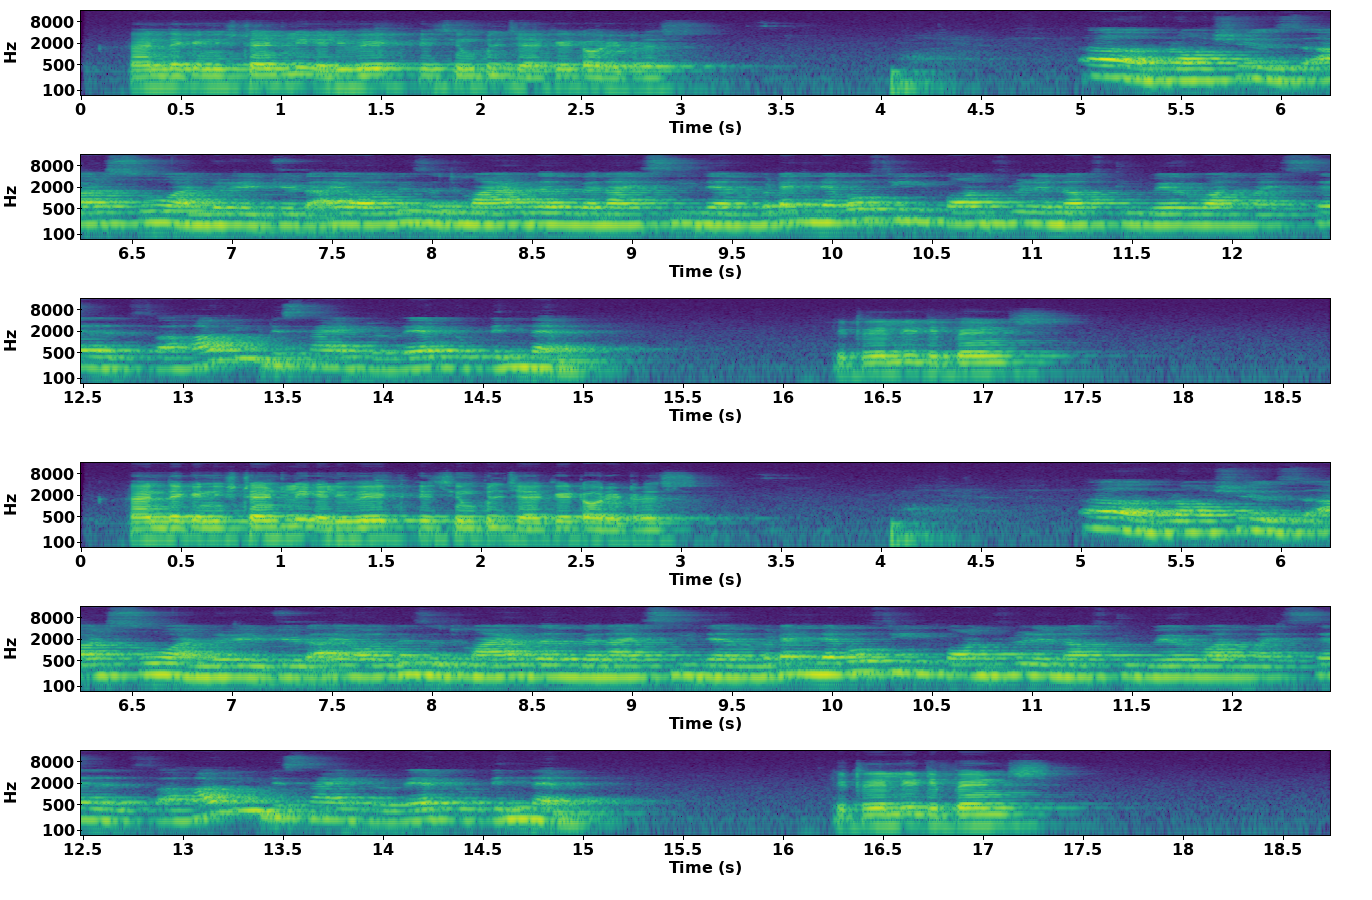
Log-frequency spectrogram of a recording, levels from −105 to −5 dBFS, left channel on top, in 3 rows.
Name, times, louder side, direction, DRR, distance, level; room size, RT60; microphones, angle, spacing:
voice 1, 0.2-3.0 16.2-17.3, right 2 dB, 60° right, 7 dB, 1.2 m, -22 dB
voice 2, 5.0-15.0, left 1 dB, 40° left, 1 dB, 4.4 m, -23 dB
12.0 x 10.0 x 4.8 m, 0.87 s
head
